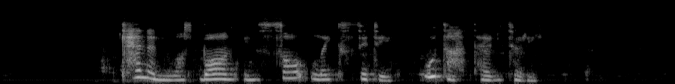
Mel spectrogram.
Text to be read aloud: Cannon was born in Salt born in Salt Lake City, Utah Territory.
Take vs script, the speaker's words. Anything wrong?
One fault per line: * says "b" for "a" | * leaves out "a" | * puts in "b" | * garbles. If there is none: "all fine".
* leaves out "born in Salt"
